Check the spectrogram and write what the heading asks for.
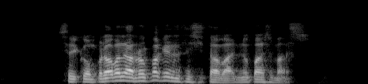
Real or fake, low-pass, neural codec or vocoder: fake; 7.2 kHz; codec, 16 kHz, 2 kbps, FunCodec, trained on Chinese and English, 25 frames a second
